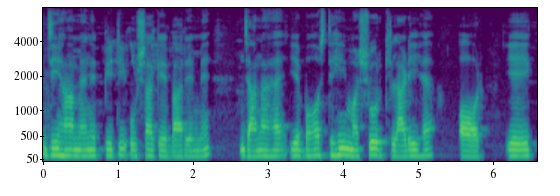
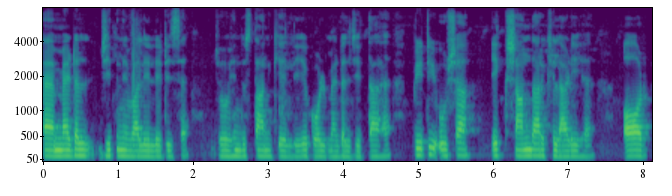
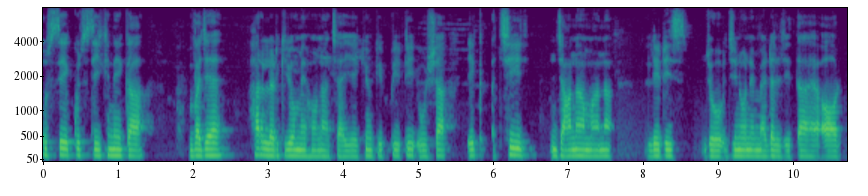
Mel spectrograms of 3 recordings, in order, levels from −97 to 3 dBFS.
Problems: none marked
